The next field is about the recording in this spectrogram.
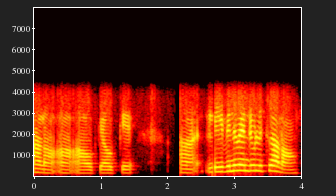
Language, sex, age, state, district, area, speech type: Malayalam, female, 30-45, Kerala, Ernakulam, rural, conversation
